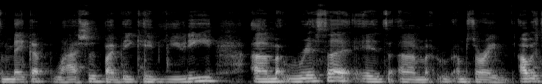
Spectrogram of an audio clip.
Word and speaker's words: Rissa: Rissa is, I'm sorry, I would say her name wrong. I think she pronounces it more Risa.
